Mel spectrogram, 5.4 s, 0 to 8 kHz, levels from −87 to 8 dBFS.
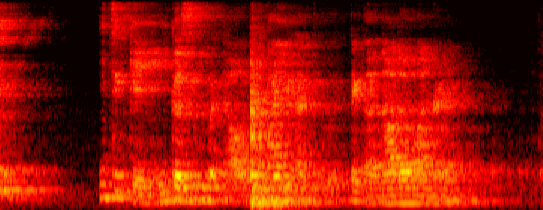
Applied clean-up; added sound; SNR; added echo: none; none; none; reverberation time 1.1 s.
